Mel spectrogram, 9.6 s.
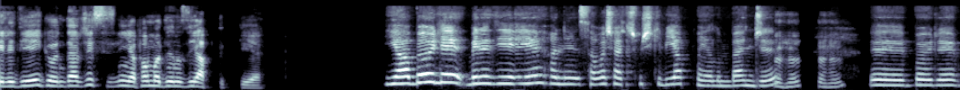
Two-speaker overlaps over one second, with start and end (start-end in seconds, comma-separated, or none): none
